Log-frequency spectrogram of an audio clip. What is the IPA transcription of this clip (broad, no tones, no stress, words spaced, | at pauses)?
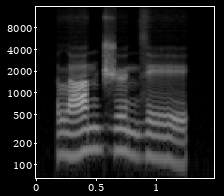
land͡ʒø nze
